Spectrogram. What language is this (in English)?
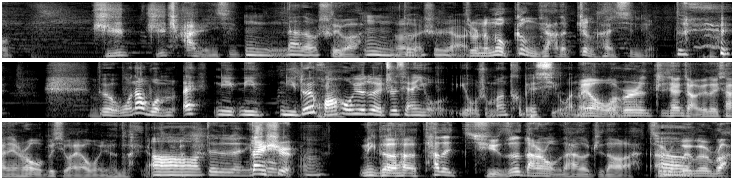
Chinese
